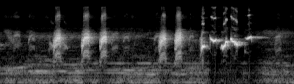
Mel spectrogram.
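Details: A sooty-headed bulbul calling wild birds, recording used as a lure: several spaced bright chirps, then a rapid, rippling whistled phrase at the end.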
